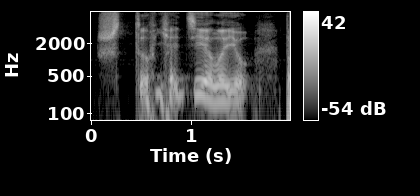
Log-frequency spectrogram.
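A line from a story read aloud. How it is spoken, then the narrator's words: Moaning. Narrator (Russian): простонала Феба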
